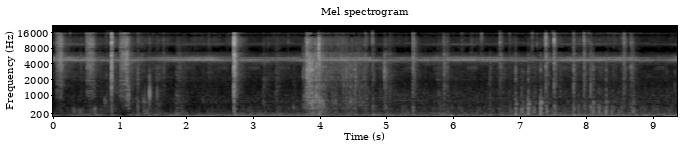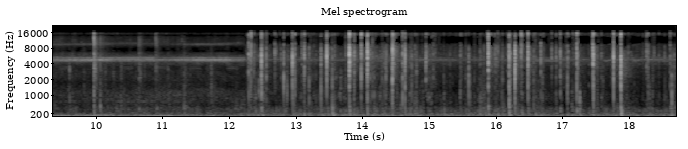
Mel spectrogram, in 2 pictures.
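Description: Keys tap and click in quick, uneven bursts close by.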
